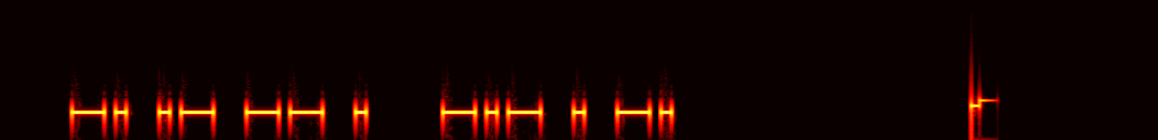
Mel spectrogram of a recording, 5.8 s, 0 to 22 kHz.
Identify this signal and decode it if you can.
Morse code, heard as a keyed tone, about 22 wpm, 700 Hz. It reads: NAME KEN
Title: K1USN SST QSO Practice 22wpm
